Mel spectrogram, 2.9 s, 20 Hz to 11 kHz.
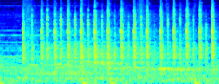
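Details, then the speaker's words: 2022 Honda Pilot, 87,000 miles: customer reports engine knocking; sharp, light metallic ticks about three times a second over a quiet engine, internal knock requiring a replacement short block. "This 2022 Honda Pilot with only 87,000 miles came in after the customer stated they can hear a knocking from the engine."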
